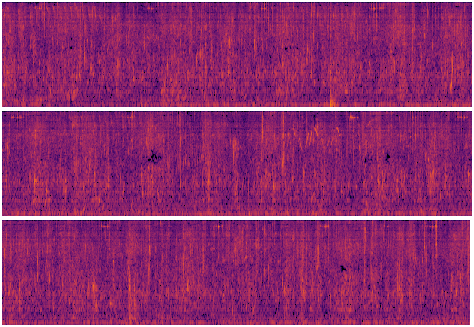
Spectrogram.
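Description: Kayak paddling: the paddle dips and splashes, and water trickles and drips off the blades, with a single louder knock about six and a half seconds in.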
